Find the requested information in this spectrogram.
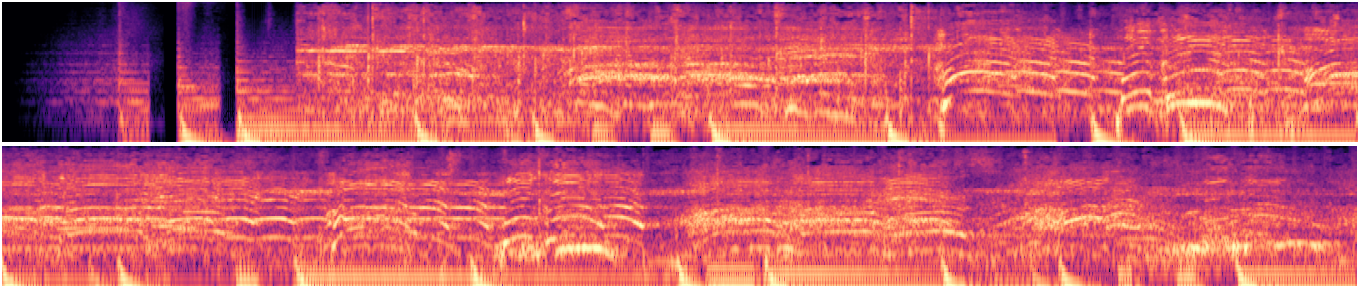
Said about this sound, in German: Ja, so klang das da in den letzten Wochen. Da sind in türkischen Städten hunderte Frauen auf die Straße gegangen und sie rufen Recht, Gesetz, Gerechtigkeit, fordern damit ein Ende der Gewalt gegen Frauen und vor allem ein Ende der Femizide.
